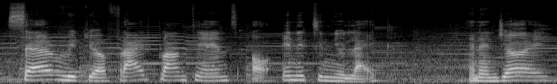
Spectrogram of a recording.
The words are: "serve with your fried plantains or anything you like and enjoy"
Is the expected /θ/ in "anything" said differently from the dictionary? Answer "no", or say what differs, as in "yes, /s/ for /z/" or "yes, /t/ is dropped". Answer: yes, /t/ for /θ/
